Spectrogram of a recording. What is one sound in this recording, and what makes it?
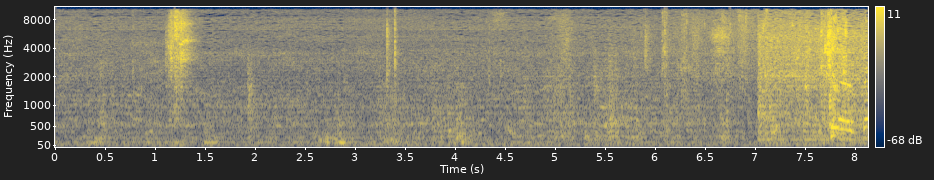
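A boat engine rumbles low and steady.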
